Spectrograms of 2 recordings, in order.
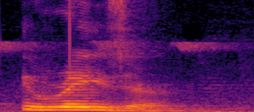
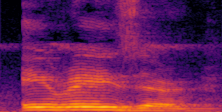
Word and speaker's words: eraser: is another word called eraser eraser the ESL speakers tend to pronounce it like a razor just because it begins with a letter e I hope my videos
